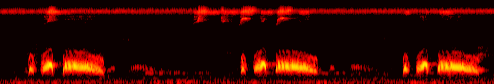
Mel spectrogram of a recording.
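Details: Male spotted dove repeating its phrase three times: two short sharp notes then a long hoarse coo, roughly every three seconds, in a quiet setting with a steady high hiss.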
